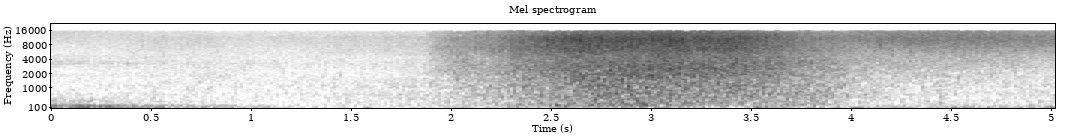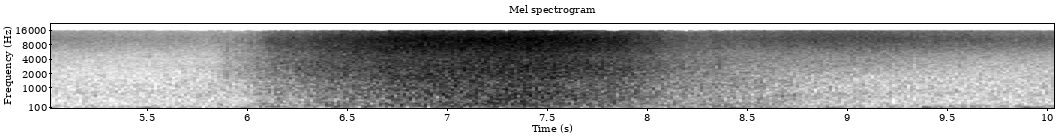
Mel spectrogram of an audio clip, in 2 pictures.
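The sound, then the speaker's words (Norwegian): Ocean waves wash onto a deserted sandy beach in two broad surges, each swelling into a hissing rush of surf and then receding, with a steady low roar between them and no voices. “Dere våkner eh, neste morgen og kjenner at bølgene slår ikke bare inn mot land, de slår inn over beina dine.”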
